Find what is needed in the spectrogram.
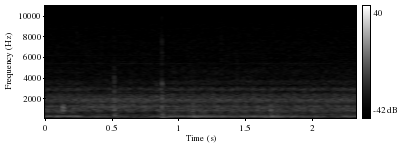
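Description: Steady low hum with faint hiss, the background noise of the voice recording, with a couple of faint ticks about halfway through.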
